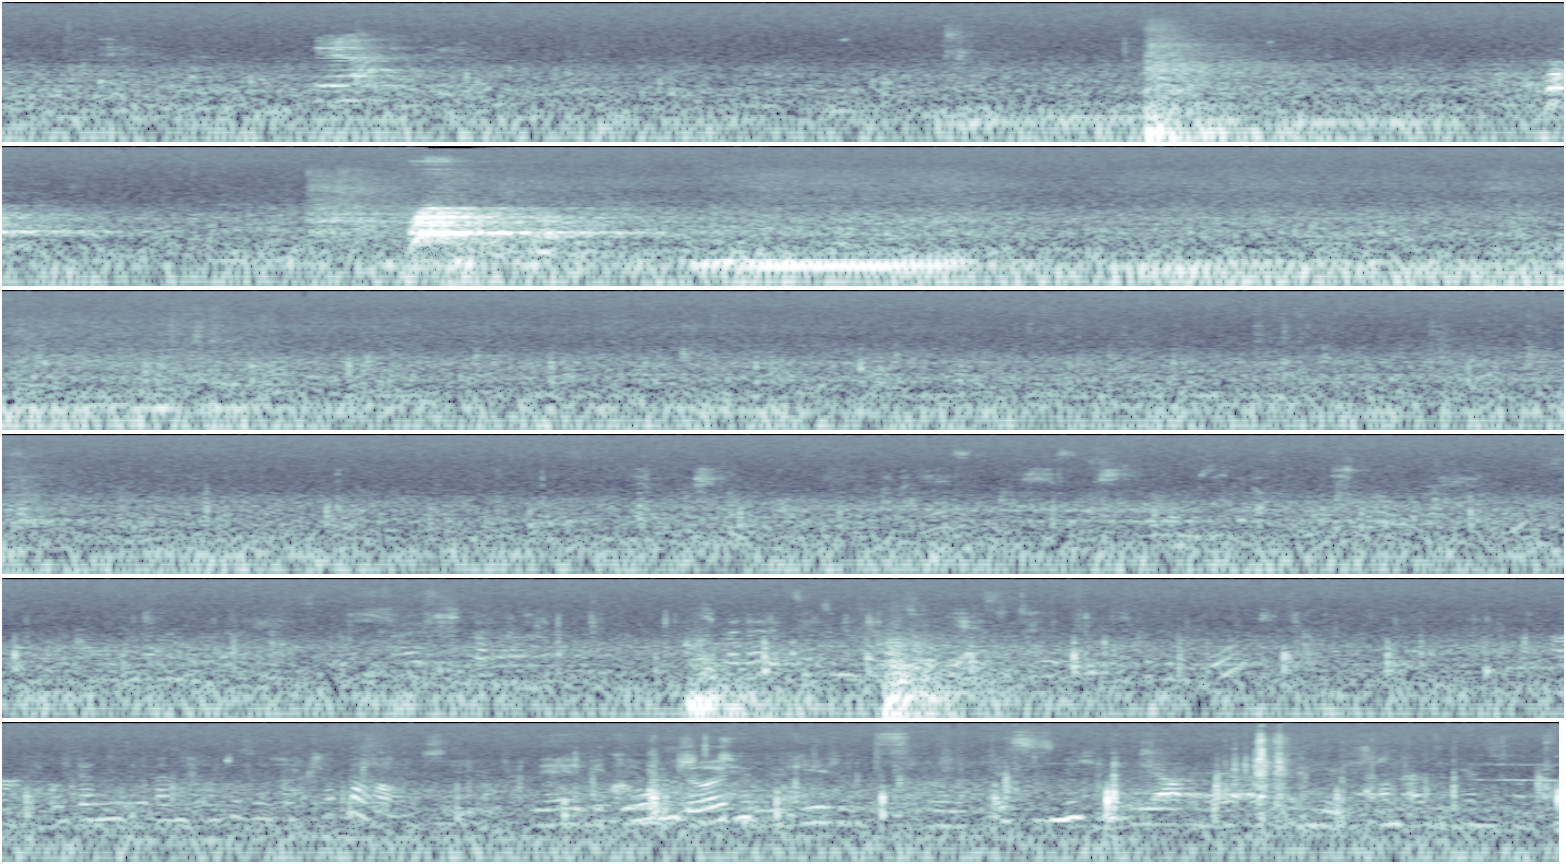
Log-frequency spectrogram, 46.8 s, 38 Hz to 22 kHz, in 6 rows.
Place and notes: Berlin: Vermessungspunkt Friedel- / Pflügerstraße - Klangvermessung Kreuzkölln ::: 19.04.2011 ::: 01:21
